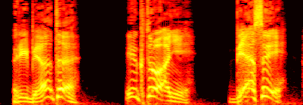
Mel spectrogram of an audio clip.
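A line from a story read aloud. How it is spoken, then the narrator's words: Demon laughing loudly. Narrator (Russian): расхохотался демон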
